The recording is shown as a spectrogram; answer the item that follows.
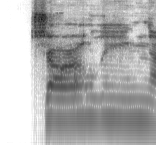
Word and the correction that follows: Darjeeling: I don't know how to pronounce that. Express. – Darjeeling. Yes. Darjeeling.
